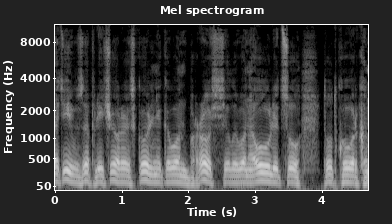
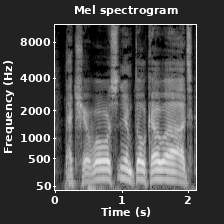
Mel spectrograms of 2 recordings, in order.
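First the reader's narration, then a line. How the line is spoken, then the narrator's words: Loud shout, burly man. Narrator (Russian): крикнул другой дворник, огромный мужик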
